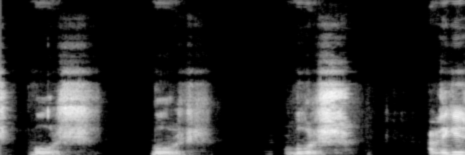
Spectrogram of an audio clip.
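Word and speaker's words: борщ: ये आपका हो गया बो, र, बोर्श, बोर्श, बोर्श। अब देखिए जो श है यहाँ पे पूरा प्रोनाउंस नहीं हुआ है, श का श की जगह बोर्श, और आधा प्रोनाउंस है बोरश की जगह बोर्श।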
